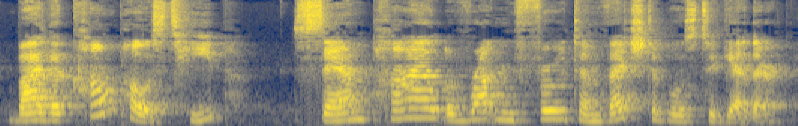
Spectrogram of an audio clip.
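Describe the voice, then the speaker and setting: A woman host speaking in an expressive, deliberate, enthusiastic storytelling manner for a children's read-aloud channel. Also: mid-range voice, roomy sound. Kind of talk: scripted-sounding channel introduction and animated children's story reading.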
